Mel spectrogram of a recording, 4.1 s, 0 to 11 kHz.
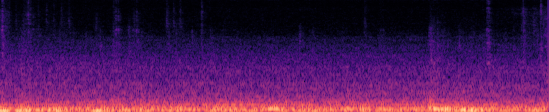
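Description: Low, steady rumble of a Boeing 777 jet airliner flying overhead at a distance, one of its engines failing and trailing smoke and flames.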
